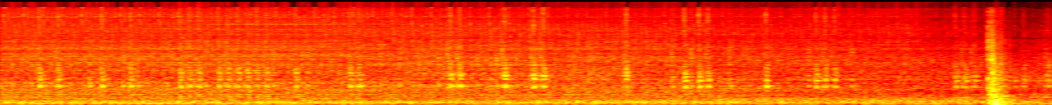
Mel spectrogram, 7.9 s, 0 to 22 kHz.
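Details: Jeep Renegade 1.4L turbo at steady idle with a light, irregular ticking knock and no change in speed; it does this all the time and the dealer could not identify the cause.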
